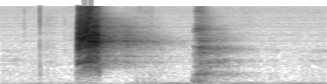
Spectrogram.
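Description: Indian ringneck parakeet giving two harsh calls: a loud one about half a second in, then a shorter, quieter one about a second later. The calls are a display of anger at its owner.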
